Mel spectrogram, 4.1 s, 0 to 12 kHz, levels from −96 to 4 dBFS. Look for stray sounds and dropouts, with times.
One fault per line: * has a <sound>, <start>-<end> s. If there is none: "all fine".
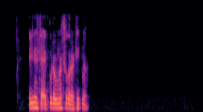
all fine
